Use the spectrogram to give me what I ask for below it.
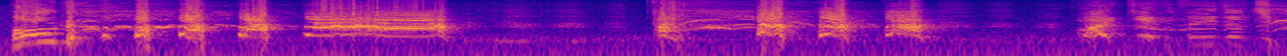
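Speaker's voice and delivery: real high screaming laughter; shrieking laugh. Real, not acted. Streamer shrieking with laughter as the car goes over.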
